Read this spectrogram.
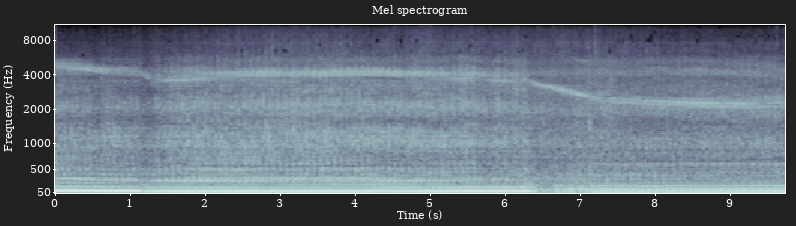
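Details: M35A2 military diesel truck, started right up after sitting long (a disconnected wire found): deep steady diesel rumble, brief dip then smooth pickup in revs; runs really good, everything works, clean; normal idle and revving.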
